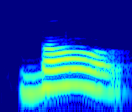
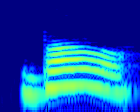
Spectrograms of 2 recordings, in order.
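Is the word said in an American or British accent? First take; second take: British; British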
